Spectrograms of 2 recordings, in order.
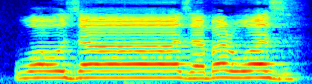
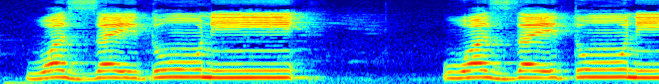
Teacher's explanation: ज़ा को यहाँ पर सीटी की आवाज़ आ जाती है, यहाँ पर सीटी की आवाज़ आनी चाहिए और सख्ती से ज़ा यहाँ पर पढ़ी जाती है।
